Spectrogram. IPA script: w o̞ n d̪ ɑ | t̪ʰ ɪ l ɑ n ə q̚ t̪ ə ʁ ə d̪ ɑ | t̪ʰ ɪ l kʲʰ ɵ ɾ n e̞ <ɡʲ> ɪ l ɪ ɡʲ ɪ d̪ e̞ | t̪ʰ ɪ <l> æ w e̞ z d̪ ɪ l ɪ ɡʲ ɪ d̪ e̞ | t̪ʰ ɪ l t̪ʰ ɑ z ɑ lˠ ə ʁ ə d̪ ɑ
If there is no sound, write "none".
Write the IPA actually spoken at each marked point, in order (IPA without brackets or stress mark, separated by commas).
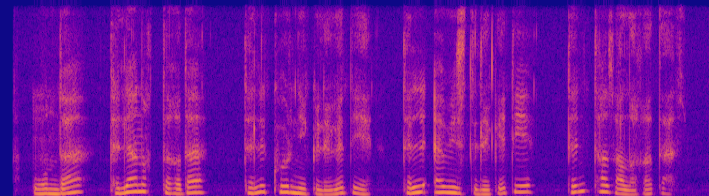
kʲ, l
